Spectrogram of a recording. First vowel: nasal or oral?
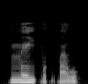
oral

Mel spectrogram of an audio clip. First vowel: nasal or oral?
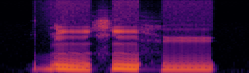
nasal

